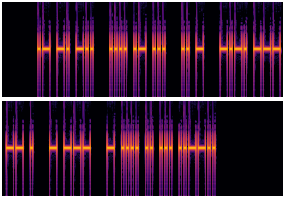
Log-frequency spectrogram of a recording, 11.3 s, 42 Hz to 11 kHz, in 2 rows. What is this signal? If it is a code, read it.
Morse code, heard as a keyed tone, about 25 wpm, 700 Hz. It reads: AND HAS IT COME TO THIS?
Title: Sentences from Top 100 Words 25wpm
